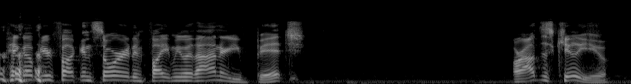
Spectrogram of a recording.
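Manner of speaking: high-pitched shouting. A player in a role-playing game speaks in character, yelling at an orc. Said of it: "I'm gonna yell at the fucking mean orc".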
